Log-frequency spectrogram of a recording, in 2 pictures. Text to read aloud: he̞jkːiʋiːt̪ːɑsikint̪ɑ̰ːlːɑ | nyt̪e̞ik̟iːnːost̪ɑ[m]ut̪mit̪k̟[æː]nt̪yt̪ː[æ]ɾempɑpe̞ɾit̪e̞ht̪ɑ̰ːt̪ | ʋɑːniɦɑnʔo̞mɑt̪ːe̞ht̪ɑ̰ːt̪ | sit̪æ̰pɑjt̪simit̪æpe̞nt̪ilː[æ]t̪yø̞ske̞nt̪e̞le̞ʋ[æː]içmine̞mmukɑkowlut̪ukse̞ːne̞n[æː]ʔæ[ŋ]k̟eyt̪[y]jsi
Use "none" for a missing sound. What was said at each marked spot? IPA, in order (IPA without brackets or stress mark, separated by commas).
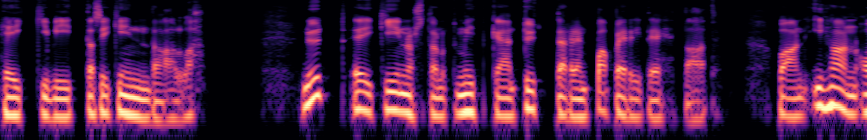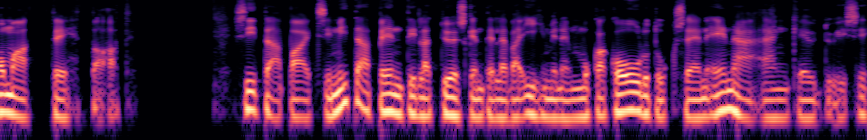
n, æː, æ, æ, æ, æː, ŋ, y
